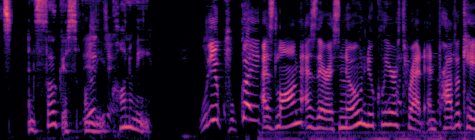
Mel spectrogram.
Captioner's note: through translator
